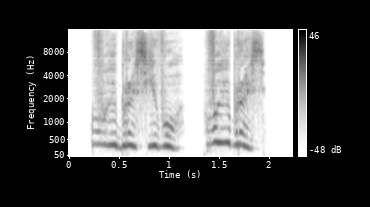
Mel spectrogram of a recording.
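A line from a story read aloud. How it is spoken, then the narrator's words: Fairy shouting after someone. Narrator (Russian): кричала вслед ему фея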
